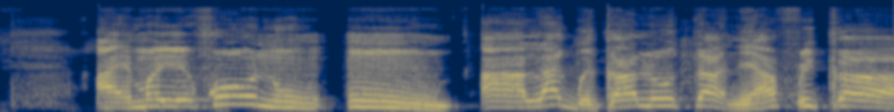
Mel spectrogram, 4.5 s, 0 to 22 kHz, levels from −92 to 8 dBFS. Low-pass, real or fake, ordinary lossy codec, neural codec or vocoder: 19.8 kHz; fake; AAC, 48 kbps; vocoder, 48 kHz, 128 mel bands, Vocos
